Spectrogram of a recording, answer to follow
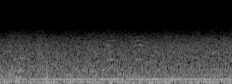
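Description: Steady outdoor background noise: an even rush, likely wind and surf, with a low steady hum running underneath.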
